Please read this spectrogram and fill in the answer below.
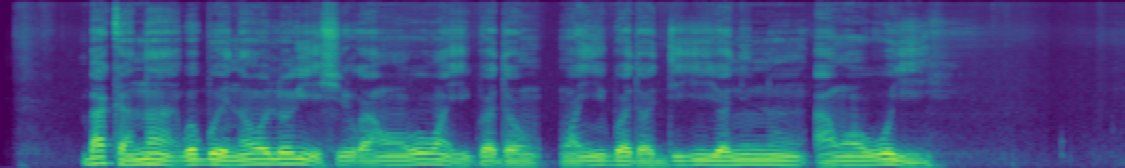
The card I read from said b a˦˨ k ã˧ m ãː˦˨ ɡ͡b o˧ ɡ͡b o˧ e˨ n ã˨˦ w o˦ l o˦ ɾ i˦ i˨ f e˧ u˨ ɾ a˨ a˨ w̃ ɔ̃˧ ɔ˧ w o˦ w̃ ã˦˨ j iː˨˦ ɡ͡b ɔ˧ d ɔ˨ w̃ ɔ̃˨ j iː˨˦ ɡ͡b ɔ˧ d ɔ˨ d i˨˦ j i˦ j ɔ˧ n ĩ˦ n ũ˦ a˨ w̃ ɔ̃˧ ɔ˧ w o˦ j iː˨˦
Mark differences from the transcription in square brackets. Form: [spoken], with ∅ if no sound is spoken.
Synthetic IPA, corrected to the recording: b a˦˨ k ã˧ [n] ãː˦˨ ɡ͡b o˧ ɡ͡b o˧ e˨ n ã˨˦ w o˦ l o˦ ɾ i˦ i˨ [ʃ] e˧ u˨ ɾ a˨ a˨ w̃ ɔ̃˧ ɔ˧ w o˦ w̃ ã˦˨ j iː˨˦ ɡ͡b ɔ˧ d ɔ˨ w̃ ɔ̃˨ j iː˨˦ ɡ͡b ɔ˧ d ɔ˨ d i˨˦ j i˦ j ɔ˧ n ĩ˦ n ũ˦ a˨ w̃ ɔ̃˧ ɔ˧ w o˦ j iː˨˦

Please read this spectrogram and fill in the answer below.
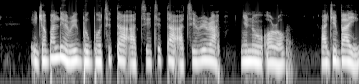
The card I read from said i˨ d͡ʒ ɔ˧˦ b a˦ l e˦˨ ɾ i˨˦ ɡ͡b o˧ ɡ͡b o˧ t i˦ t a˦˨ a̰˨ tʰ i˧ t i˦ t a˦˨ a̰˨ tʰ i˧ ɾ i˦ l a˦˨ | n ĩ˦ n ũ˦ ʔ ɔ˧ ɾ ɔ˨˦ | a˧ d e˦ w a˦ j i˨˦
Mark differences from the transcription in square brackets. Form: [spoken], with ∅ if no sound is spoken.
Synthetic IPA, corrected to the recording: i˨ d͡ʒ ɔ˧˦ b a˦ l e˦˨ ɾ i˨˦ ɡ͡b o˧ ɡ͡b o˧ t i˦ t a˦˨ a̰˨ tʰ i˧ t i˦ t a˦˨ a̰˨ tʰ i˧ ɾ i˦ [ɾ] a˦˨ | n ĩ˦ n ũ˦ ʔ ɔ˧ ɾ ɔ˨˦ | a˧ [d͡ʒ] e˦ [b] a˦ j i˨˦

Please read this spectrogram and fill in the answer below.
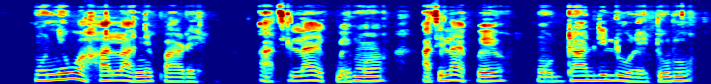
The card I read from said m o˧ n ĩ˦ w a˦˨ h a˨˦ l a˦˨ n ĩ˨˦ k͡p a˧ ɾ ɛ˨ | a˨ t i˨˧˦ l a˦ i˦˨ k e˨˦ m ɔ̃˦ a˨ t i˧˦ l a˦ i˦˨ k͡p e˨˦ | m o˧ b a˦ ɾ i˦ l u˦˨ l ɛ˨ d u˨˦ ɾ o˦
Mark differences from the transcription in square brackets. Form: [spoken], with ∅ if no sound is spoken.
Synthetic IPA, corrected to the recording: m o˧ n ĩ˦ w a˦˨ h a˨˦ l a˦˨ n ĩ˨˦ k͡p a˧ ɾ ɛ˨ | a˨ t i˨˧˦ l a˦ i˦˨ [k͡p] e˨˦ m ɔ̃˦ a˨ t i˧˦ l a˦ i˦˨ k͡p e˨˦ | m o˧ [d] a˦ [l] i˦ l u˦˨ [ɾ] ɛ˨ d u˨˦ ɾ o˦

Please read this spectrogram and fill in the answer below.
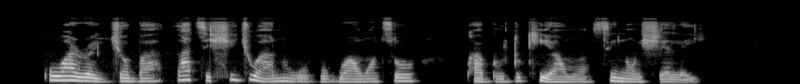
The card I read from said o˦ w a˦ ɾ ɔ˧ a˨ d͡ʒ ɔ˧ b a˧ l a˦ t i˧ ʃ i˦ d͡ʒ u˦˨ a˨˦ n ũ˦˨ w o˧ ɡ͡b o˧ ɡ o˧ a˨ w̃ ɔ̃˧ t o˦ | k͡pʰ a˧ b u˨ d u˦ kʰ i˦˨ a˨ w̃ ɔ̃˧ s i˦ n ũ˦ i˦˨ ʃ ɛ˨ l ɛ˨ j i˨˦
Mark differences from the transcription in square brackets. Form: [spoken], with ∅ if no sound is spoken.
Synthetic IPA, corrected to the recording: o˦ w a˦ ɾ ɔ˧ [i˨] d͡ʒ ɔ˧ b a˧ l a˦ t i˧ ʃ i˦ d͡ʒ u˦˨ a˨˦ n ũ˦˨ w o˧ ɡ͡b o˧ [ɡ͡b] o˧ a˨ w̃ ɔ̃˧ t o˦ | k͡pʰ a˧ b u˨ d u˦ kʰ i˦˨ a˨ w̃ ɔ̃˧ s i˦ n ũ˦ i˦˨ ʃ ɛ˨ l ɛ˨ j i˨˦

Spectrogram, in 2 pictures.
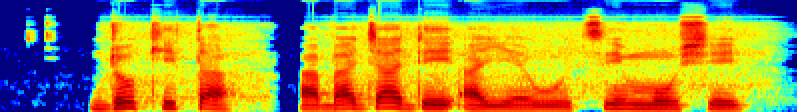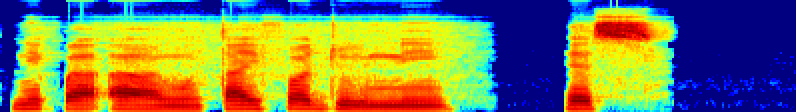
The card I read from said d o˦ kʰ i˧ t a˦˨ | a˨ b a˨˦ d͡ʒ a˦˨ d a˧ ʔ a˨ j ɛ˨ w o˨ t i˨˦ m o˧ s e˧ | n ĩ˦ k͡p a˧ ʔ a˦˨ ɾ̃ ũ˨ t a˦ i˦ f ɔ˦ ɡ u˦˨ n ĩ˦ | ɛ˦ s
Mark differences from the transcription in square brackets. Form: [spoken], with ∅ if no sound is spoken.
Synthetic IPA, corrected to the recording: d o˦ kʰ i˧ t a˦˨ | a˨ b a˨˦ d͡ʒ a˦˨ d [e˧] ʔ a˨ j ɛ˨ w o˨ t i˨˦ m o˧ [ʃ] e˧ | n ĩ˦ k͡p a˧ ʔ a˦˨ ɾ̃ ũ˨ t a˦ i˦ f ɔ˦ [d] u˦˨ n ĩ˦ | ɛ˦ s

